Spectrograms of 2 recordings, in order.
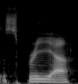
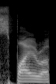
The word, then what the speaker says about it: Spria: Spria. Thought it was Spira first, and I thought it was a Final Fantasy reference, but yeah.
